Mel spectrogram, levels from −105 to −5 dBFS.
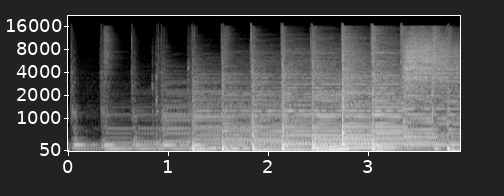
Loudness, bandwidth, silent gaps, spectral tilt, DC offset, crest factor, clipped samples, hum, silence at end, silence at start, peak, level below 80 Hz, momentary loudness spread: -23 LUFS; 17 kHz; none; -5.5 dB/octave; under 0.1%; 22 dB; under 0.1%; none; 0 s; 0.05 s; -2 dBFS; -32 dBFS; 18 LU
